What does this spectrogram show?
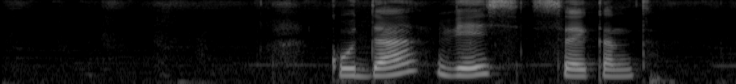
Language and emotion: Russian, neutral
